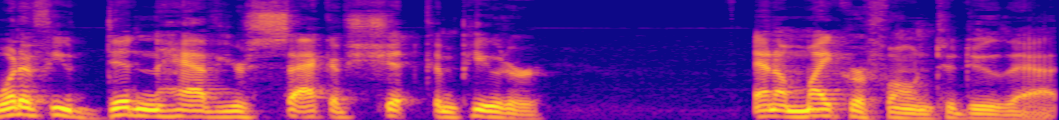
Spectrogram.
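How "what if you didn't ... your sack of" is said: plain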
